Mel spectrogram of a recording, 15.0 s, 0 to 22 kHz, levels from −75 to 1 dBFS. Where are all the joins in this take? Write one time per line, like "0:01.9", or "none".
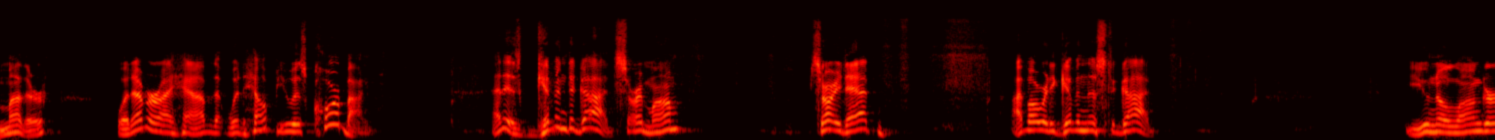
none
